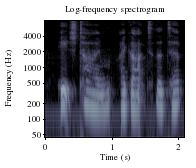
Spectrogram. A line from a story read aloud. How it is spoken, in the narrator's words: he moaned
